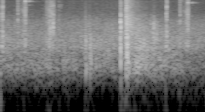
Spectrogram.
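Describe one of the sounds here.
A rifle bolt clicks and clacks during a reload.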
